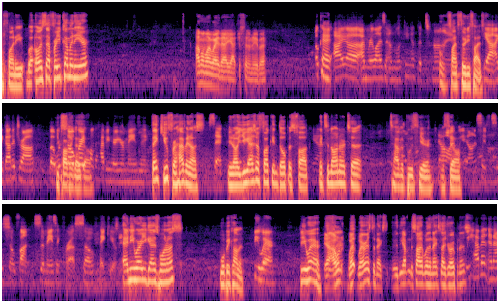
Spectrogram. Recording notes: live from the Ledger open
